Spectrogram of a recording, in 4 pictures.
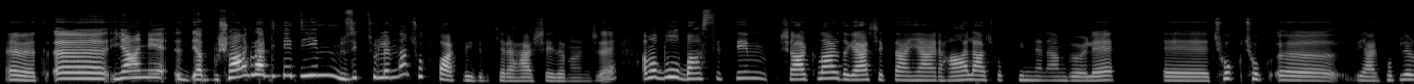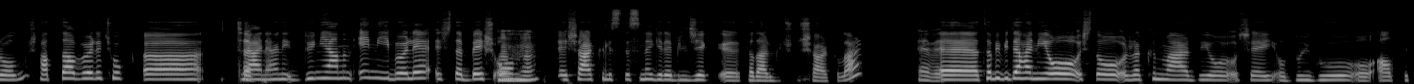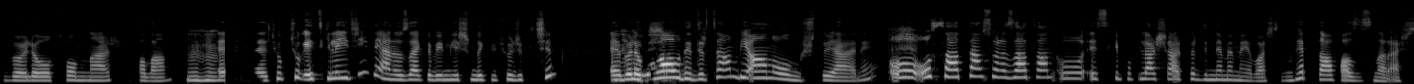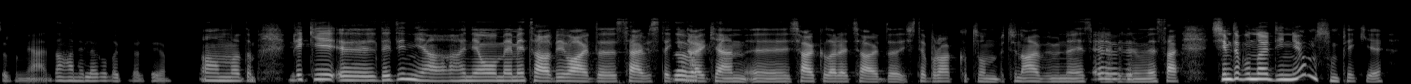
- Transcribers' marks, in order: other background noise; in English: "wow"; tapping; unintelligible speech
- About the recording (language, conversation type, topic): Turkish, podcast, Müzik zevkinde zamanla ne gibi değişiklikler oldu, somut bir örnek verebilir misin?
